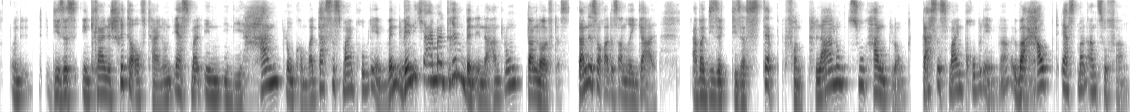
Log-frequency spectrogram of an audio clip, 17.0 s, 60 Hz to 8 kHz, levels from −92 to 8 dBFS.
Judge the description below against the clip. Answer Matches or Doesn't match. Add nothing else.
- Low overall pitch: Doesn't match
